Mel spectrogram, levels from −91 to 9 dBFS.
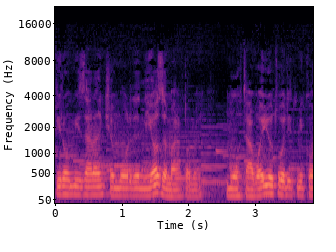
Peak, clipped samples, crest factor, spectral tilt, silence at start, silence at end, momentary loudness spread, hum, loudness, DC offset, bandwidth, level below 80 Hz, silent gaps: -8 dBFS; under 0.1%; 16 dB; -7.5 dB/octave; 0 s; 0 s; 10 LU; none; -23 LUFS; under 0.1%; 11 kHz; -60 dBFS; none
